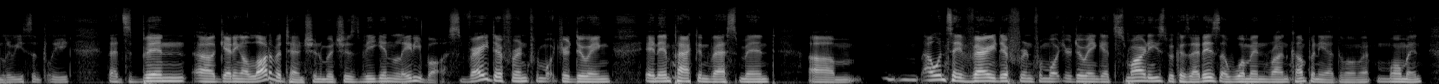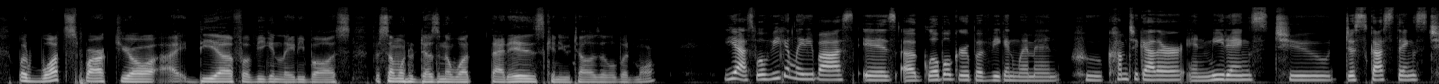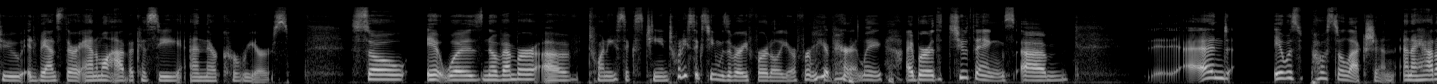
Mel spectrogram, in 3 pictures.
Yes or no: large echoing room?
no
